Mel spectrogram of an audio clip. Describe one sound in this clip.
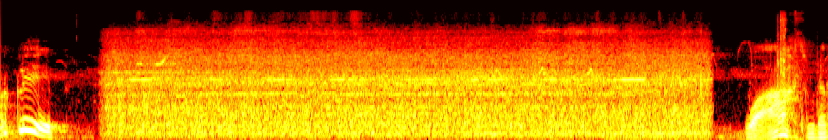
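A forklift engine hums steadily.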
